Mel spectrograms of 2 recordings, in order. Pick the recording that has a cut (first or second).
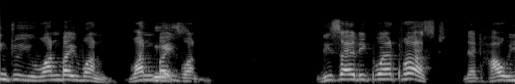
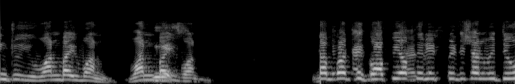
second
